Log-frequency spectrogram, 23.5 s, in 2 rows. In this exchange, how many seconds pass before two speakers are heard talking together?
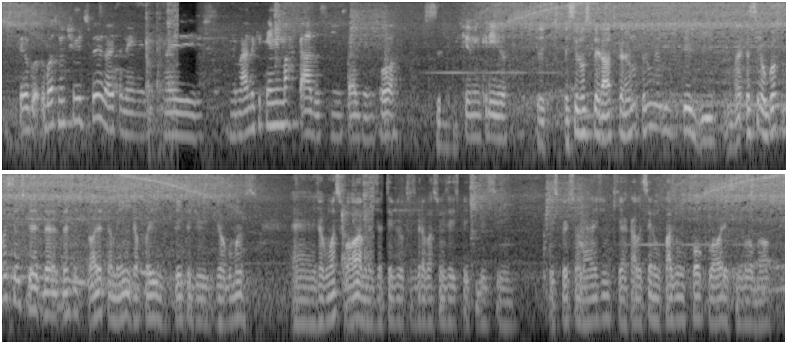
none

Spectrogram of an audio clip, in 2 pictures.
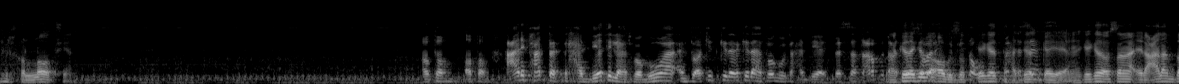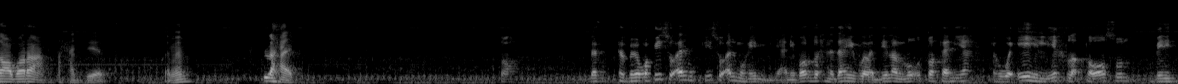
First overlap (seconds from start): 8.9 s

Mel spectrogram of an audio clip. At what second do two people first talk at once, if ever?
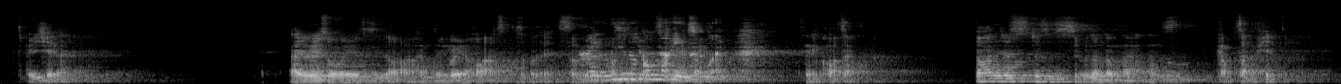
5.8 s

